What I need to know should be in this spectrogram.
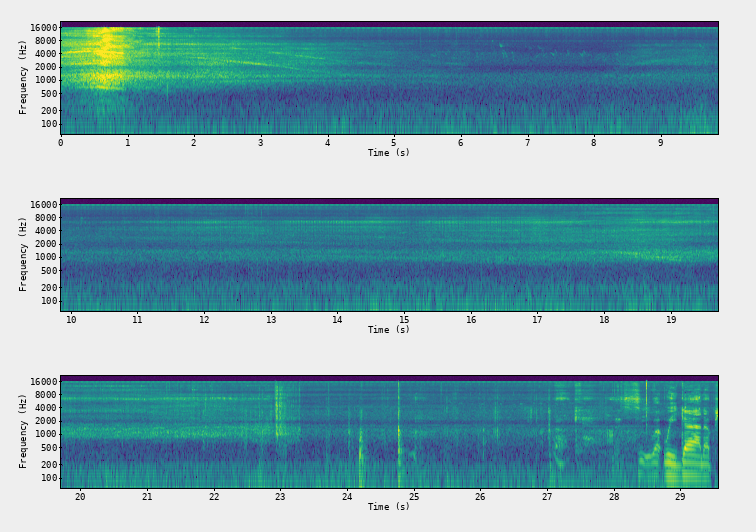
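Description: Small plastic tyres roll and hiss over rough asphalt.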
